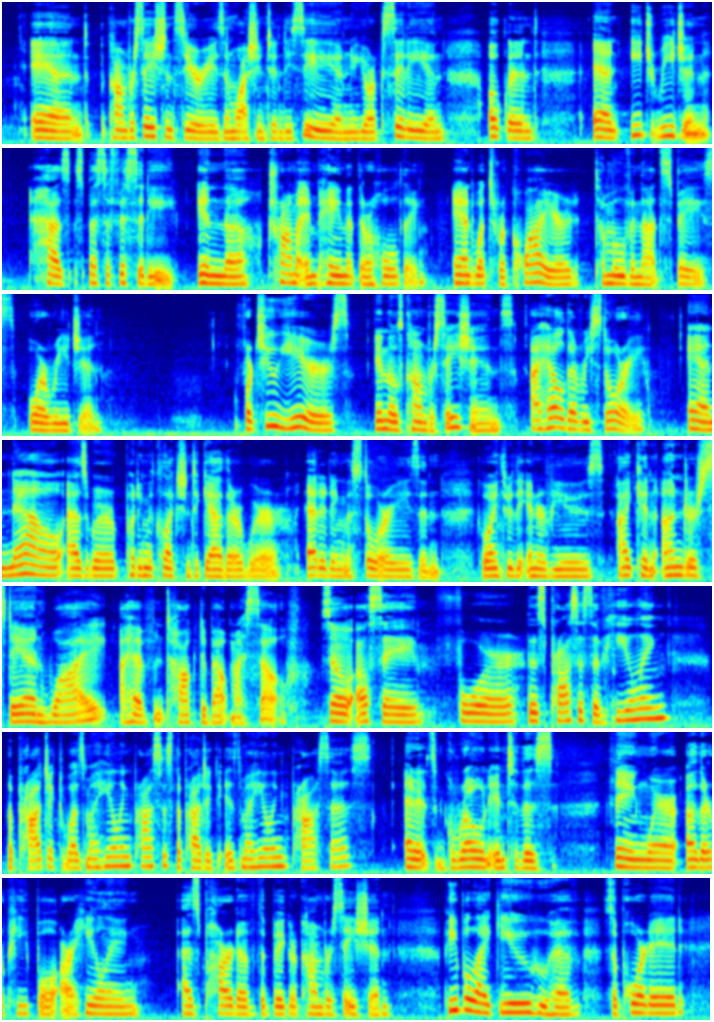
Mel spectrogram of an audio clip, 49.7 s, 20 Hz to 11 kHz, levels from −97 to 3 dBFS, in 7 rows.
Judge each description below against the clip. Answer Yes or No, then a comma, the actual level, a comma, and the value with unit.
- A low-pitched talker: No, medium, 175 Hz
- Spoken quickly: No, average, 140 wpm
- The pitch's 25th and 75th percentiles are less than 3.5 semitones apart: Yes, average, 2.9 semitones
